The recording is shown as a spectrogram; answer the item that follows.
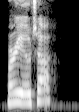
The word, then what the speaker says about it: Mariota: And then he was like, yeah, Mariota.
